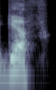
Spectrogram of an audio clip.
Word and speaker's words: GIF: a very very popular GIF and I say GIF for those of you out there that thinks it's pronounced like a peanut butter um we usually give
